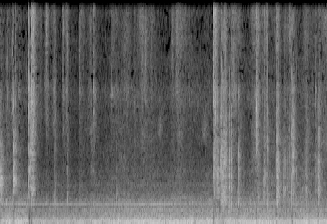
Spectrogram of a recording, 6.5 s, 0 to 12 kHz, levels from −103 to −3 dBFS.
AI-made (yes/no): no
